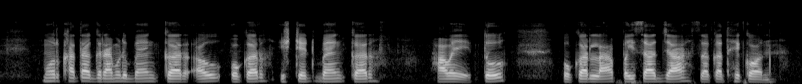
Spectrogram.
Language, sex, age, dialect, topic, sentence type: Chhattisgarhi, male, 25-30, Northern/Bhandar, banking, question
